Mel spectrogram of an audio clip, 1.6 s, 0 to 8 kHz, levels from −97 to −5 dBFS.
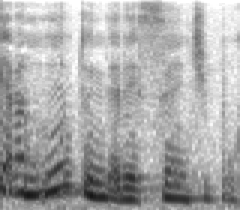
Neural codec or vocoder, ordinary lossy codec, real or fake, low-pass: none; none; real; none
